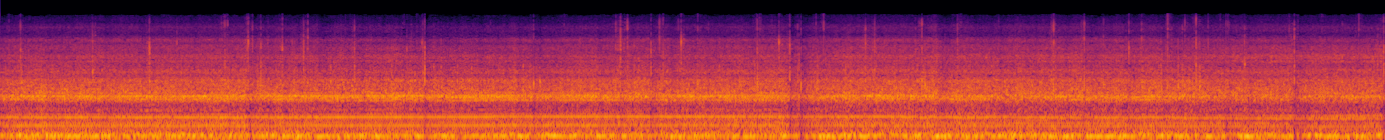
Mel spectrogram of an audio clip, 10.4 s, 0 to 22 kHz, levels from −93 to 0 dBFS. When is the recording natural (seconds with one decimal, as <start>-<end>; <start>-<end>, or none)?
2.4-3.7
